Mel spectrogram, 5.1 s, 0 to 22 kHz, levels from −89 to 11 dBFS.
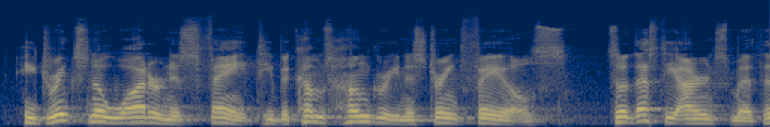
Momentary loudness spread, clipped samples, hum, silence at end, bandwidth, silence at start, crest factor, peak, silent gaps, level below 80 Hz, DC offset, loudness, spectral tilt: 7 LU; under 0.1%; none; 0 s; 10 kHz; 0.15 s; 16 dB; -4 dBFS; none; -74 dBFS; under 0.1%; -19 LUFS; -7 dB/octave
